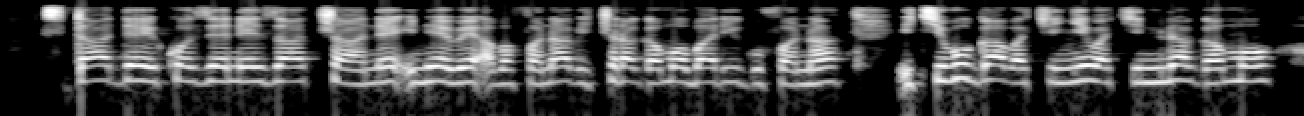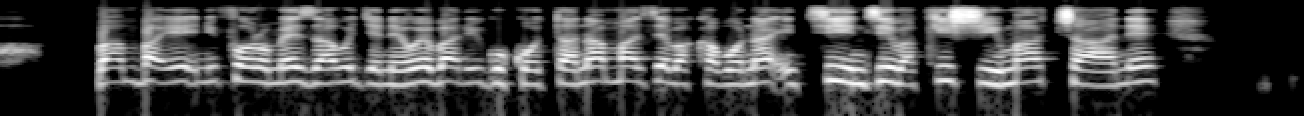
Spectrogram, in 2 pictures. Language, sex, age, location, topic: Kinyarwanda, female, 18-24, Musanze, government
